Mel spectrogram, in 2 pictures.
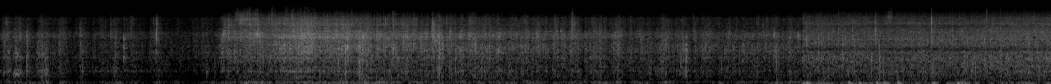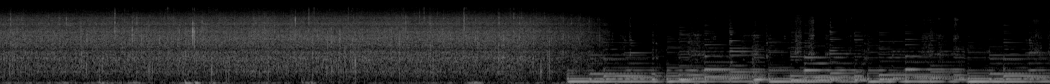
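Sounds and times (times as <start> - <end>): fritters sizzling in oil: 0.0 - 16.6.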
